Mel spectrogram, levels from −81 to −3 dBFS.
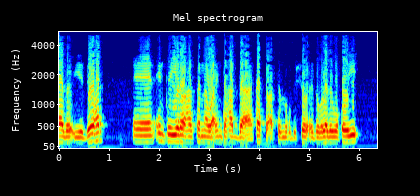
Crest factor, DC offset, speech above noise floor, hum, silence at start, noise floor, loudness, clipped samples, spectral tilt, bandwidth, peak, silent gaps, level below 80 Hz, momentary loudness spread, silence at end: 10 dB; under 0.1%; 42 dB; none; 0 s; -57 dBFS; -16 LUFS; under 0.1%; -9.5 dB/octave; 5.2 kHz; -6 dBFS; none; -56 dBFS; 7 LU; 0.4 s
